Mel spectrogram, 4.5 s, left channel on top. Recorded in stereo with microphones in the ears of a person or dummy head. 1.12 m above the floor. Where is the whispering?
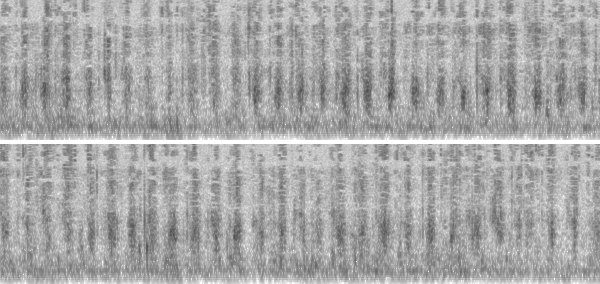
I don't hear whispering.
